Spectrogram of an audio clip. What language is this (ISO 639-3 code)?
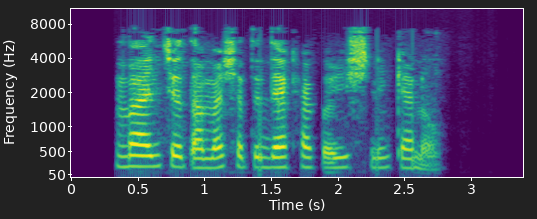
ben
